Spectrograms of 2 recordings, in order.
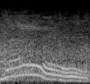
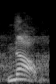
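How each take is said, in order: First: It is a teasing, playful refusal. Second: It is a firm, serious refusal.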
